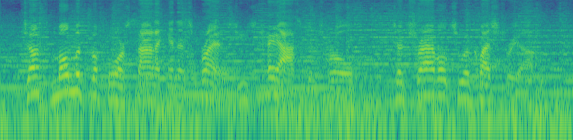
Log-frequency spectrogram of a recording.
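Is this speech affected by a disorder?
No.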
